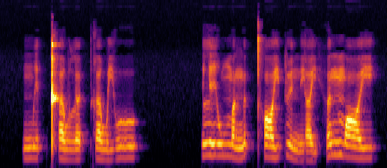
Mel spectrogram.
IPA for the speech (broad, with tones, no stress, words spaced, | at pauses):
miː˨t̚kʰɐ˨w lɵ˨t̚kɐ˨wjuː˧ | liː˧w mɐ˨˥ŋɵ˥t̚ t̪ʰɔː˨˧jpyː˨˩njɐ˨˩jhɵ˥n mɔː˧j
